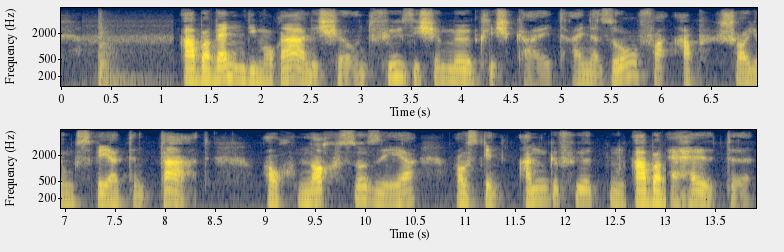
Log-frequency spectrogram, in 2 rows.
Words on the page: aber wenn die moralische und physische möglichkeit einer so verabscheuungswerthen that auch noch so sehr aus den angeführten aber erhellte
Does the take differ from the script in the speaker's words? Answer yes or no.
no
